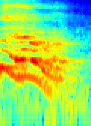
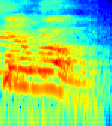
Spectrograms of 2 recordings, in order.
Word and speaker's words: tarot: Who is tarot? That's what she read, guys. She read tarot. But it's tarot. Tarot, okay? Tarot. The T at the end is silent.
